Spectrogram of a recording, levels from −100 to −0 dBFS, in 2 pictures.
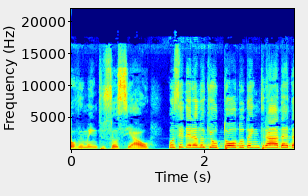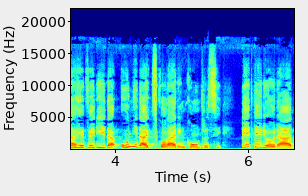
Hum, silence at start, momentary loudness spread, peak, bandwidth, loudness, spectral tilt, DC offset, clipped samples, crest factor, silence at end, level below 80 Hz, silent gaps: none; 0 s; 12 LU; 0 dBFS; 17.5 kHz; -17 LUFS; -3.5 dB/octave; under 0.1%; under 0.1%; 16 dB; 0 s; -44 dBFS; none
